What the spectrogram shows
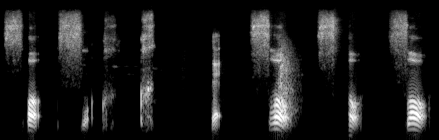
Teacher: Dia punya sifat isti'la dan sifat itbaq. Makanya dia suaranya berat gitu. Enggak cuman sekedar sin diganti vokal O. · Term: sifat isti'la dan itbaq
